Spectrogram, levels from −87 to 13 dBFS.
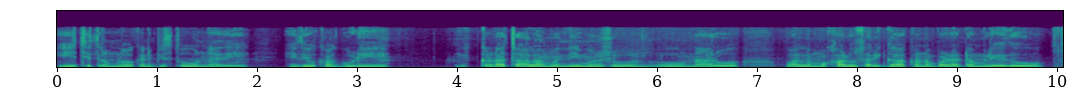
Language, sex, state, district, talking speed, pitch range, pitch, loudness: Telugu, male, Telangana, Hyderabad, 95 wpm, 115-125 Hz, 120 Hz, -19 LUFS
